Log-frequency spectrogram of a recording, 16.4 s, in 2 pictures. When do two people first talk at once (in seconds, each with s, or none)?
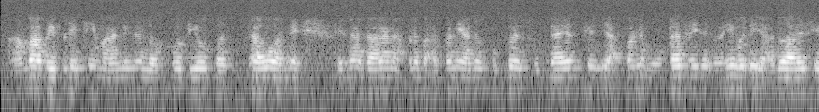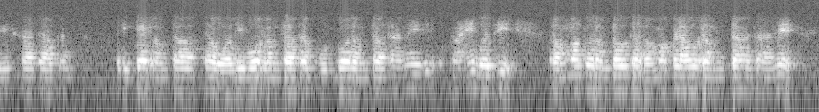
14.7 s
